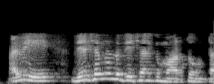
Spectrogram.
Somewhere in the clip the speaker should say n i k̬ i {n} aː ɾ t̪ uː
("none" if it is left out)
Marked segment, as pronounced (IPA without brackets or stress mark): m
